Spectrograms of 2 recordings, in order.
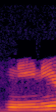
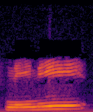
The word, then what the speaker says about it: Nini: My name is Nini Urschel. I'll spell that for you. It's Nini, N as in Nancy, I, N as in Nancy, I.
